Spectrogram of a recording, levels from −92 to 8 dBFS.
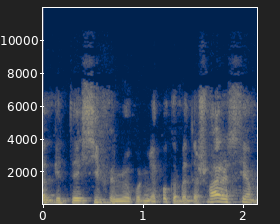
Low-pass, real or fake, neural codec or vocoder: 10.8 kHz; fake; codec, 24 kHz, 0.9 kbps, WavTokenizer, medium speech release version 1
